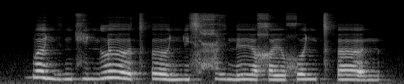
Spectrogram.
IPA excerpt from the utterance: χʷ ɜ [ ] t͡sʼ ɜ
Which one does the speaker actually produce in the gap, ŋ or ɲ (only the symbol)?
ɲ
